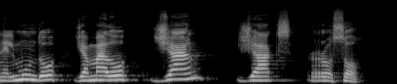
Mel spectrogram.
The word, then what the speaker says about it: Rousseau: mundo llamado Jean Ja rosau rosau o rousseau como lo quieran pronunciar en francés Jean Ja rousseau este hombre nació en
